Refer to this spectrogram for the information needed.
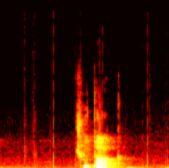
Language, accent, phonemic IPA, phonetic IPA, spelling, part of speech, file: Armenian, Western Armenian, /t͡ʃuˈtɑɡ/, [t͡ʃʰutʰɑ́ɡ], ջութակ, noun, HyW-ջութակ.ogg
- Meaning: violin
